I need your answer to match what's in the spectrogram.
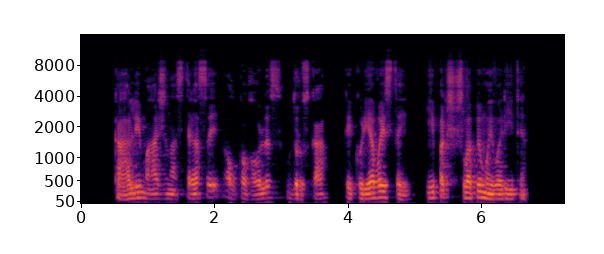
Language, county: Lithuanian, Šiauliai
